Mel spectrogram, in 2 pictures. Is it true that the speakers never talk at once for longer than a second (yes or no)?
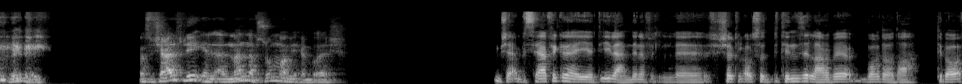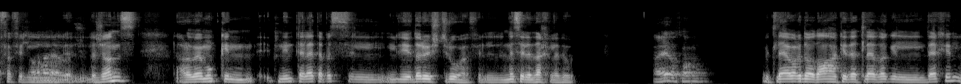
yes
